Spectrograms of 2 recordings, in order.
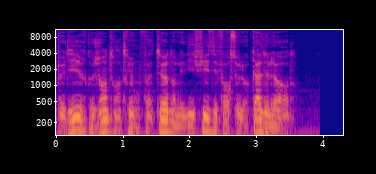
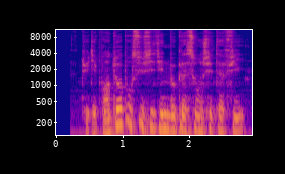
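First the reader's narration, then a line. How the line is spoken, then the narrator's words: Friend exclaims. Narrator (French): s'exclame mon copain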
